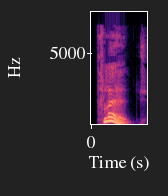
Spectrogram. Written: fledge

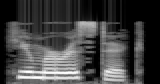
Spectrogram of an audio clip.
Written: humoristic

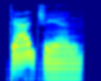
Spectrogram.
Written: dagian

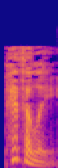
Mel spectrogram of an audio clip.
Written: pithily

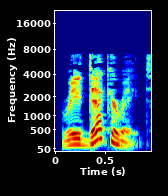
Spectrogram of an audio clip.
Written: redecorate

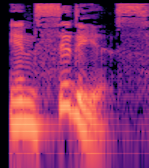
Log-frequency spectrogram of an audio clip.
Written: insidious

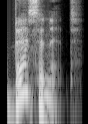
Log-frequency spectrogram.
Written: basinet

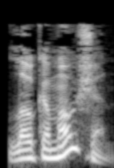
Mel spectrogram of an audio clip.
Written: locomotion

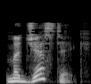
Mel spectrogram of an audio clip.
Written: majestic

